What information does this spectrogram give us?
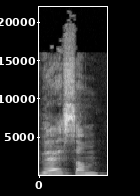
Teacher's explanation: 前面的 z 的发音被后面的 s 的发音同化掉，发成 there'ssome。There's some badapples， badapples， b a d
